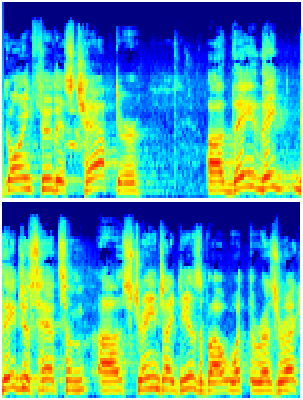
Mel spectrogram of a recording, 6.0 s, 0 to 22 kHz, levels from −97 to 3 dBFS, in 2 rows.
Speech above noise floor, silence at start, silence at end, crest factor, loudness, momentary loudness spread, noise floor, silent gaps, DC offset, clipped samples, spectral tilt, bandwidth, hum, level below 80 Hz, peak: 34 dB; 0 s; 0 s; 16 dB; -17 LUFS; 5 LU; -51 dBFS; none; under 0.1%; under 0.1%; -3.5 dB/octave; 15 kHz; none; -68 dBFS; -2 dBFS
